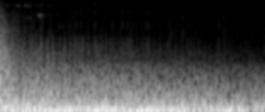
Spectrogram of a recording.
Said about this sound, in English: But suddenly, before the gang can do anything else, there is a massive, massive explosion outside, and things are about to kick off.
